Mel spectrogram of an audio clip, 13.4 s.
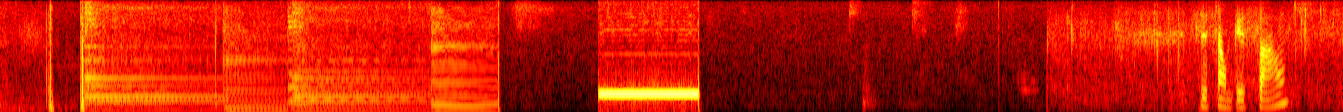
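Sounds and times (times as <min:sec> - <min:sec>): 
steady pure beep: 0:06.0 - 0:07.0
telephone line tones during a call transfer: 0:06.0 - 0:07.0
speech: 0:12.2 - 0:13.1.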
